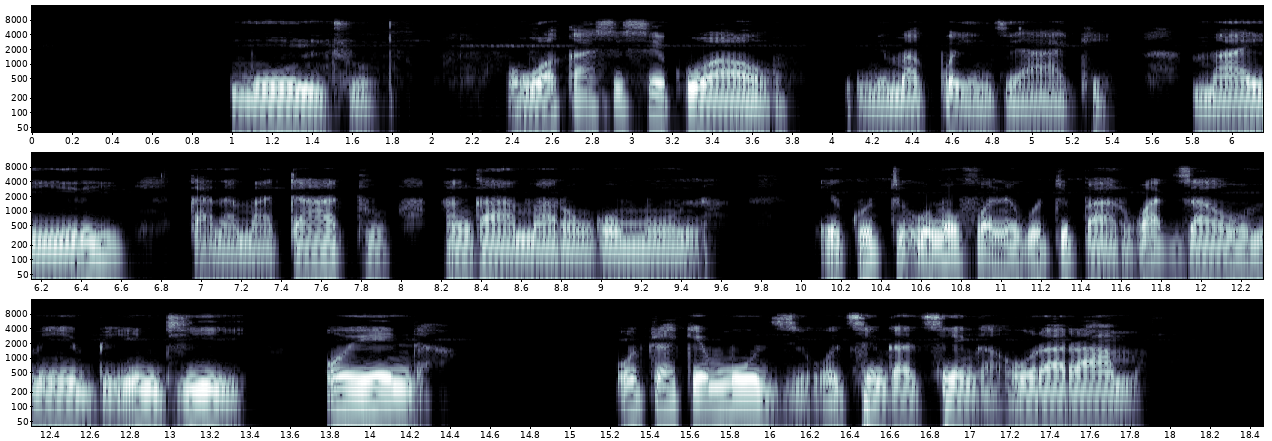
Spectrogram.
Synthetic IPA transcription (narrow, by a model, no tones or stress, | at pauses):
muntʰu | wakasisekuwawo | ne̞makoinziaːke̞ | maiɾika̰namatatuaŋɡaːmaɾo̞ŋɡo̞muna | ḛkutiuno̞fanakutipa̰rwad͡zawomeibʱḭʔːndii | oe̞nda | ot͡ʃake̞mud͡zio̞̰t͡se̞ŋɡat͡se̞ŋɡa̰ʔoɾaɾaːma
